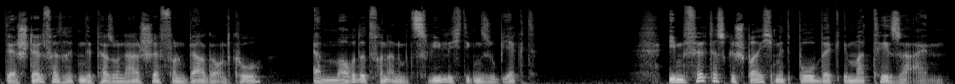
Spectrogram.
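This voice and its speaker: A man narrating a radio crime play as a detached storyteller, terse and dry, with a husky voice. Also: low-pitched, expressive, normal speed, heavily acted. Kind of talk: scripted radio drama narration.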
